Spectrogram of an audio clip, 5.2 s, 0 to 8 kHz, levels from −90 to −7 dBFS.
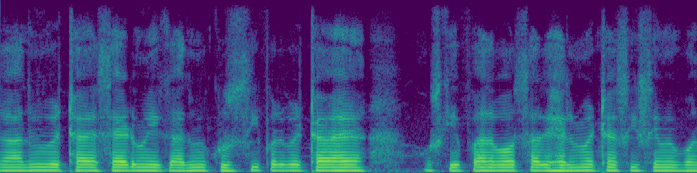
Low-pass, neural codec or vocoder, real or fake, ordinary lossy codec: none; none; real; none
